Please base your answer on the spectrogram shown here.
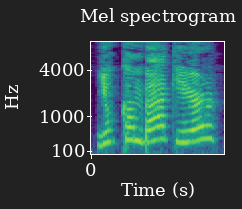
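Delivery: very high-pitched indignant call; shouting after him. A narrator's reading. Senedra calling after the departing gnome, high-pitched shout. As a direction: call the runaway back in a high voice. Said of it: "she shouted after him".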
